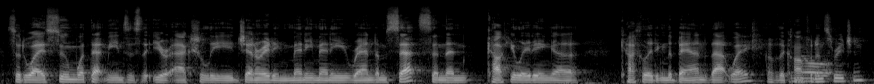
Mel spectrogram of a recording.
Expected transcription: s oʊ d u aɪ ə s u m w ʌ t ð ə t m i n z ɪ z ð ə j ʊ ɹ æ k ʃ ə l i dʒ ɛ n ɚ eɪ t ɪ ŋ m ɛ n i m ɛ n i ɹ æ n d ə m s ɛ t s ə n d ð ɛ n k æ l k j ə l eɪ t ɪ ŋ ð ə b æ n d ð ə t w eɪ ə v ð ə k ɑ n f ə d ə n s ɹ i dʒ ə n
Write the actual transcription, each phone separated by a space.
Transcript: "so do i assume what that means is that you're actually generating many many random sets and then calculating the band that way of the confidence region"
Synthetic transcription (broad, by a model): s oʊ d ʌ aɪ ə s u m w ʌ t ð ə t m i n z ɪ z ð ə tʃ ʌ ɹ æ k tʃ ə l i dʒ ɛ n ɚ eɪ t ɪ ŋ m ɛ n i m ɛ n i ɹ æ n d ə m s ɛ t s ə n ð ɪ n k æ l k j ə l eɪ t ɪ ŋ ð ə b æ n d ð ə t w eɪ ə v ð ə k ɑ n f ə d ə n s ɹ i dʒ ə n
